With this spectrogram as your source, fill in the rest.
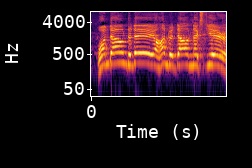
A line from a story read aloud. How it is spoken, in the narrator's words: Jack yells out to the funeral party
